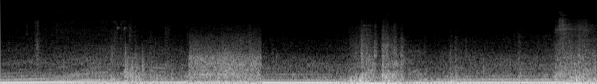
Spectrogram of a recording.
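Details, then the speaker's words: Abandoned Toyota AE86 Corolla revived after sitting for years, driving home after coasting stalls; deep uneven rumble surging and sagging under load, suddenly running really terribly; owner wonders if the 80s carburetor is clogged: rough running engine, cause unconfirmed. "Okay, all of a sudden, running really terribly."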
